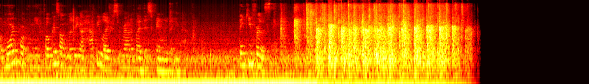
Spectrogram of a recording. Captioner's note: clapping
